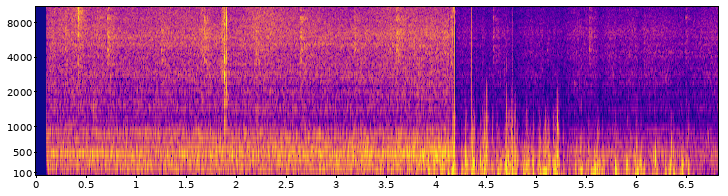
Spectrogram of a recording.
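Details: Brand-new Venmar EA-1500 air exchanger just installed: steady low hum with faint mid tone carrying throughout the house, then handling knocks; abnormal ventilator drone, cause unclear.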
